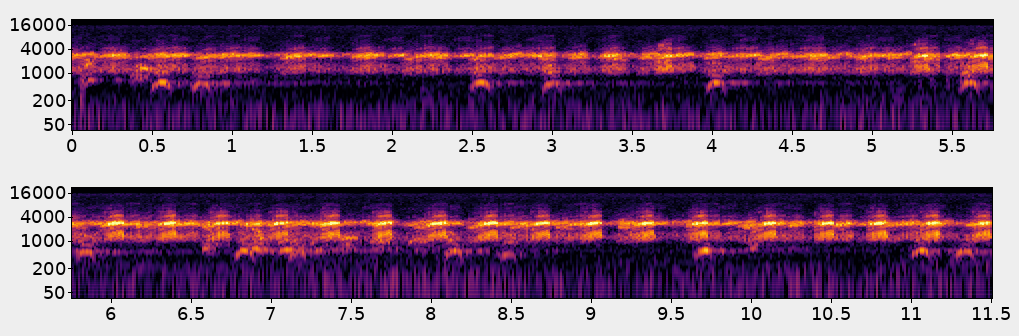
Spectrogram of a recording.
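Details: Frogs calling from rice paddies in early summer, at night before rice planting: dense chorus of rapid rasping croaks repeated about three times a second, with scattered lower separate calls rising through it.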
